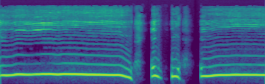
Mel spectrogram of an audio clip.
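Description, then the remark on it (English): A person imitates a coyote howl: a long, steady, loud wail held for over a second, broken by two short yelping bursts, then drawn out again at the same pitch. “Ooh, yeah, Coyote, baby.”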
